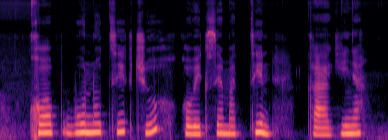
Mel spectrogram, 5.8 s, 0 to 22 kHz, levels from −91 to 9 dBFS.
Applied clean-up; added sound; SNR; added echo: none; none; none; none.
